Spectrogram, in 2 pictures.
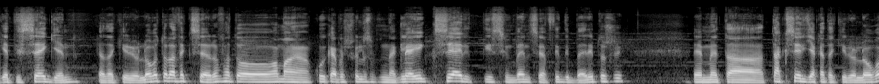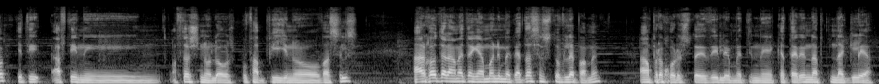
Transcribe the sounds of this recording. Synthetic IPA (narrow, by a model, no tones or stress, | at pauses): ʝɐt̪ise̞ɲɟe̞nkɐt̪ɐciɾio̞lo̞ɣo̞t̪oɾɐðe̞ɡze̞ɾo̞θɐt̪o̞ɐmɐkuikɐpçosfilosɐpot̪inɐŋɡliɐikse̞ɾit̪isiɱve̞nise̞ɐft̪int̪ibe̞ɾip̚t̪o̞si | me̞t̪ɐt̪ɐksiðʝɐkɐt̪ɐciɾio̞lo̞ɣo̞ʝɐt̪iɐft̪iinei | ɐft̪o̞sineo̞lo̞ɣo̞spuθɐpiʝeno̞vɐsilis | ɐɾɣo̞t̪e̞ɾɐme̞t̪ɾɐʝɐmo̞nimekɐt̪ɐst̪ɐsi̥t̪o̞vle̞pɐme̞ | ɐmpɾo̞xo̞ɾisi̥t̪o̞iðilio̞me̞t̪inkɐt̪e̞ɾinɐːpot̪inɐŋɡliɐ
